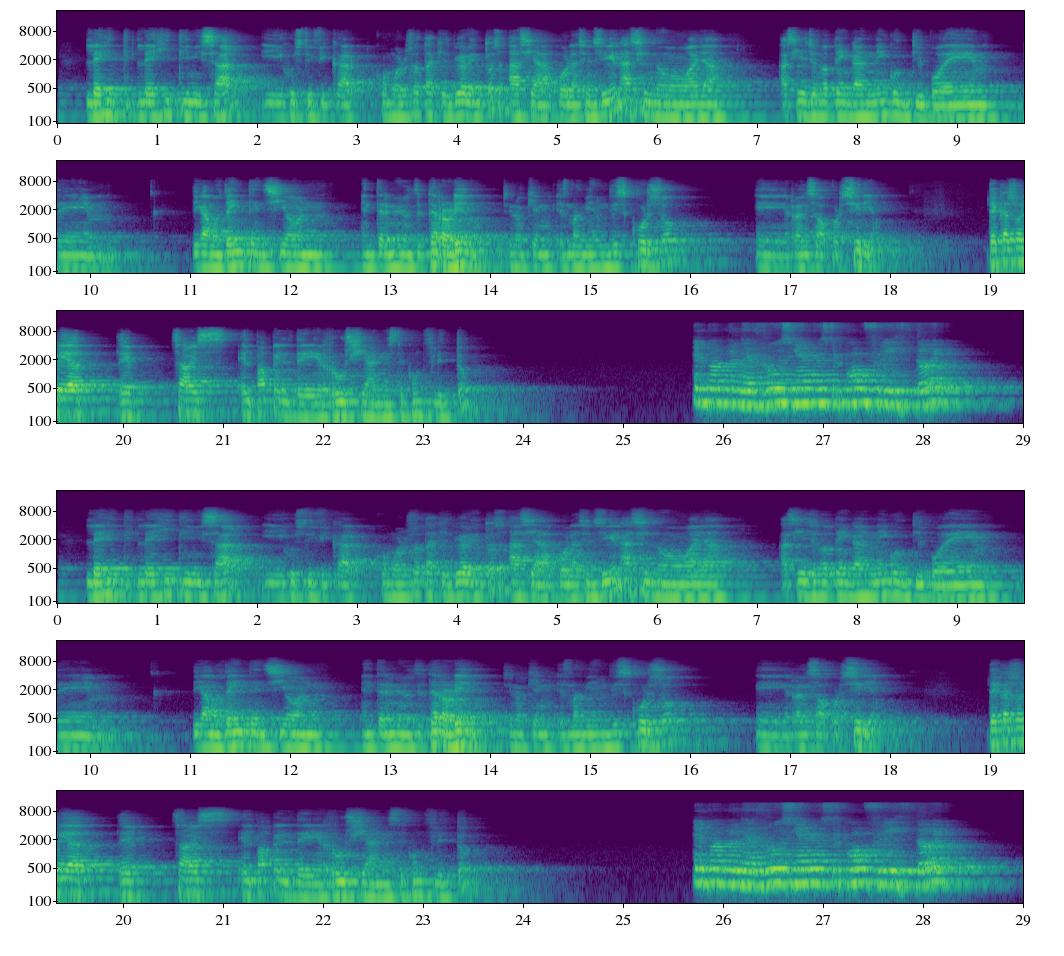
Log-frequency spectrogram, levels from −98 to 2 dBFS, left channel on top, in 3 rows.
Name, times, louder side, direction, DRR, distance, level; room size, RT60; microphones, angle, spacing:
voice 1, 0.3-3.0 3.2-6.7 7.2-9.4 9.7-10.3 11.0-12.4 12.7-15.8 16.7-17.9 19.0-19.6 19.9-20.1 20.5-23.5, left 1 dB, 85° left, 1 dB, 1.9 m, -26 dB
voice 2, 25.7-28.1, right 1 dB, 5° left, -12 dB, 4.9 m, -22 dB
29.5 x 11.0 x 3.1 m, 1.4 s
head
